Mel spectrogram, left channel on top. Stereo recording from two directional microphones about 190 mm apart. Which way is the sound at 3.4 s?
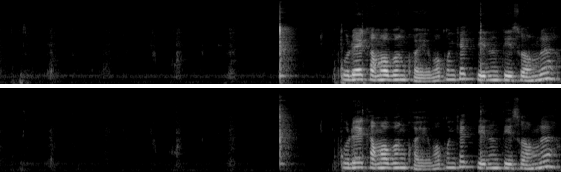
10° right (ahead or behind).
